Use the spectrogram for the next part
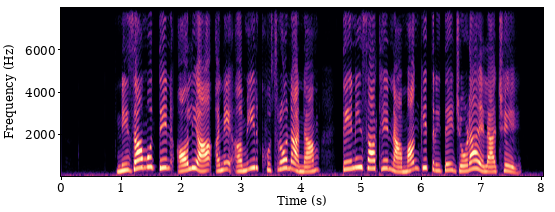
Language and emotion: Gujarati, neutral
